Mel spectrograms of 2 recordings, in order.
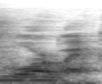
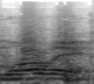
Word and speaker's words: Warwick: I think it's Warwick. Like I think it is League Warwick. of Legends champion. It's Warwick, like the League of Legends.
